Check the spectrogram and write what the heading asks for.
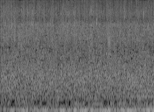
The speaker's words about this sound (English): Moist air colliding with intense heat and mountainous terrain breeds epic thunderstorms. Rainfall rejuvenates the arid land. Grass grows lush. Wildflowers spring forth. Gullies once dusty now rush with water.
